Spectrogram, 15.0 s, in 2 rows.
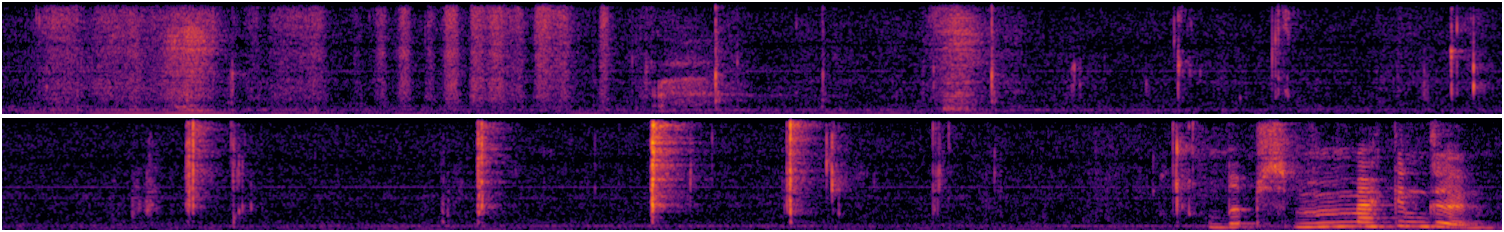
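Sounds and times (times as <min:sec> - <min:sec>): chewing and finger sucking: 0:03.6 - 0:07.5, 0:08.1 - 0:08.9, 0:10.7 - 0:12.6.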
